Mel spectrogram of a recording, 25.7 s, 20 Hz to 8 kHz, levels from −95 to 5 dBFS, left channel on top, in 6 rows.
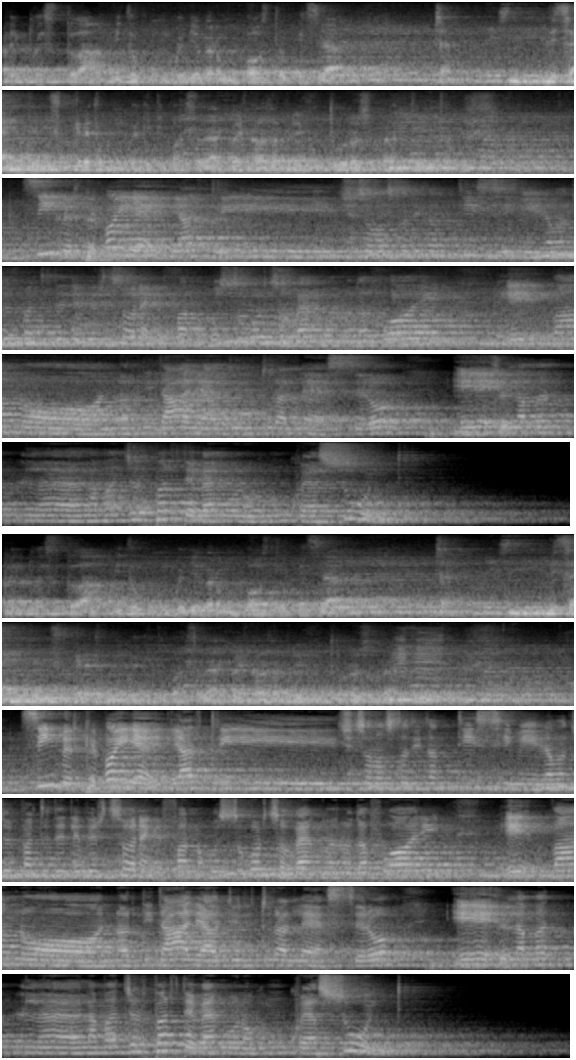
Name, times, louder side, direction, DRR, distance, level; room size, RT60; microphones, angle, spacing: voice 1, 0.0-2.6 3.2-3.4 3.8-8.0 9.2-9.3 20.5-21.0, left 1 dB, 75° left, 5 dB, 1.1 m, -26 dB
sound 1, 0.7-19.4, left 1 dB, 45° left, 0.9 m, -33 dB
voice 2, 7.2-7.6 8.7-21.3 21.5-24.4, right 3 dB, 60° right, 5 dB, 1.0 m, -28 dB
16.5 x 8.2 x 3.9 m, 2.7 s
head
